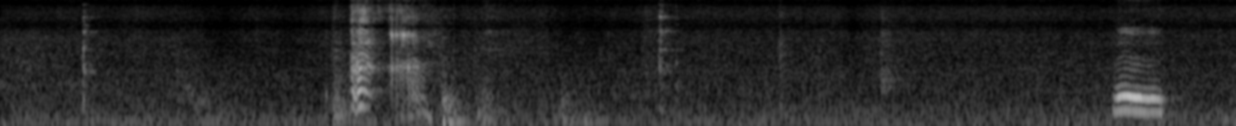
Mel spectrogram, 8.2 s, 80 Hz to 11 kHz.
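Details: 4-month-old baby in a quiet room making soft noises, a burst of vocalizing, then a brief high-pitched squeal; ordinary infant vocal play.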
